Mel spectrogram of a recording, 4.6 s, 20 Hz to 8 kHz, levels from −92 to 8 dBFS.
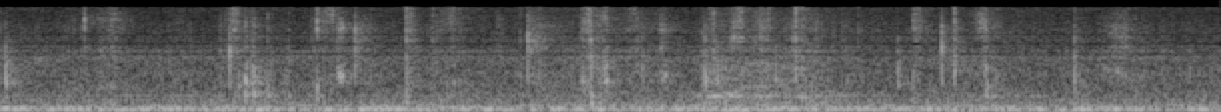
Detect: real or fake real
